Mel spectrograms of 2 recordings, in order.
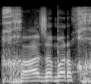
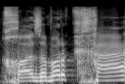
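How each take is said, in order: First: The final syllable ends in a rounded 'o' vowel. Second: The final syllable ends in an open 'a' vowel. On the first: The speaker calls it right. "এটা শুদ্ধ" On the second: The speaker calls it wrong. "এটা ভুল"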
